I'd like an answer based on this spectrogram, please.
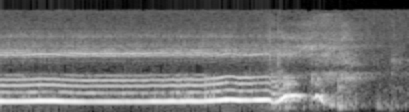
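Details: Half asleep on a sofa, the sulking bulldog Rufus holds a long, even, humming whine for about two seconds. It lifts slightly at the end, then breaks into two short wavering squeaks that fade away indoors.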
